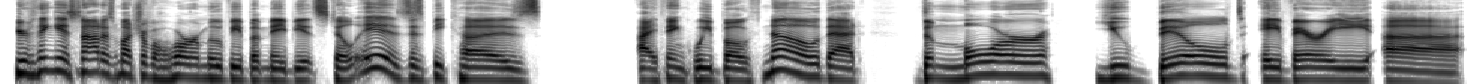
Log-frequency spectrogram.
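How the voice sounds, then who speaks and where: A man co-hosting a podcast, casually critiquing a story and acting out imagined quotes in an animated way. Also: mid-range voice, clean tone, no echo.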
